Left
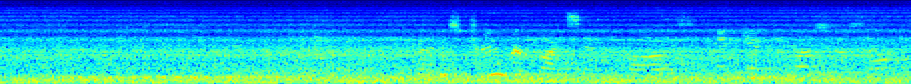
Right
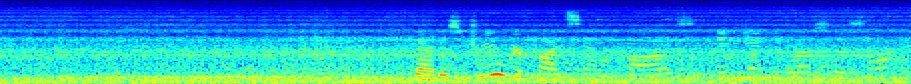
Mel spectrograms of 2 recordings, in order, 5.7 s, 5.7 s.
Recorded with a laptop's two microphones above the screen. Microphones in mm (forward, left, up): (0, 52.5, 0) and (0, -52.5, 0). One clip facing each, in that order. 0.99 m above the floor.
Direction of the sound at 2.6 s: 70° right (ahead or behind).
